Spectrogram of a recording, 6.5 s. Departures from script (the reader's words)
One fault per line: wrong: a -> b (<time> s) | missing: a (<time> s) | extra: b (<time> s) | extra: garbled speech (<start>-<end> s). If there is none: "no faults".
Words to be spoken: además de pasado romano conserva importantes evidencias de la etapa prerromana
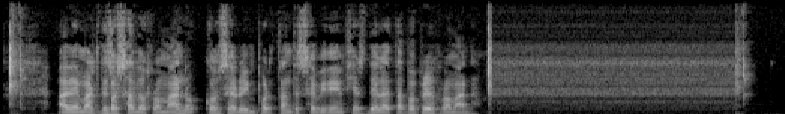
no faults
